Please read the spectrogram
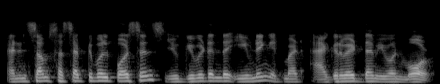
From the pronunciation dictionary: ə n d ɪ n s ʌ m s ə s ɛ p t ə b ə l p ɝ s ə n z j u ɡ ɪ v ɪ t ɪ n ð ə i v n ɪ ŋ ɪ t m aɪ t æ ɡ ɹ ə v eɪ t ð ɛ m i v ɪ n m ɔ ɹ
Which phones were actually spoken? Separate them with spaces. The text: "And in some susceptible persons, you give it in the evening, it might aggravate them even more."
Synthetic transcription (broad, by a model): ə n d ɪ n s ʌ m s ə s ɛ p t ə b ə l p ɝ s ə n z j u ɡ ɪ v ɪ t ɪ n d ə i v n ɪ ŋ ɪ t m aɪ t æ ɡ ɹ ə v eɪ t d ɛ m i v ɪ n m ɔ ɹ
